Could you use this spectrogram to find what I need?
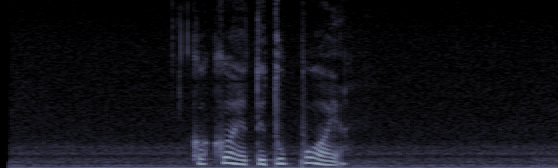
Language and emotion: Russian, angry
